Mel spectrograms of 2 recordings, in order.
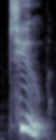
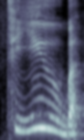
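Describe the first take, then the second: First: The vowel sounds like a plain 'oo' after the t. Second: The vowel sounds like 'yoo' after the t. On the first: The speaker calls it right. "it can make the oo sound, like tube" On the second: The speaker calls it wrong. "They would try to make it that U sound"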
